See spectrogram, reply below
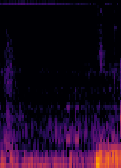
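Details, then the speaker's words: Normal heart sounds from a simulated patient, a human patient simulator manikin, heard near the center of the chest; the heartbeat is computer-controlled from a control room. "and then somewhere toward the center of the chest right around here you can hear his heartbeat"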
